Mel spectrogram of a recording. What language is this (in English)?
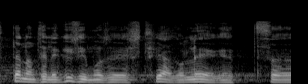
Estonian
